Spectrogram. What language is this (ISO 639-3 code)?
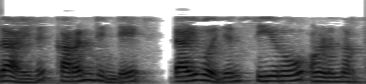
mal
